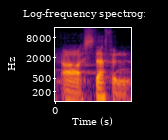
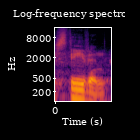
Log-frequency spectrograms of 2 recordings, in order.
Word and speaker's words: Stephen: the other thing is my teacher would call me Stefan because of the way I pronounce fel my name and there was too shy to correct her and to the end of my first year to let her know that my name is actually Stephen she was mortified but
